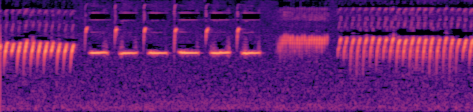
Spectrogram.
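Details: Canary song to draw in others of its kind: a buzzy trill, a row of clipped steady whistled notes, a short buzz, then another fast trill.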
